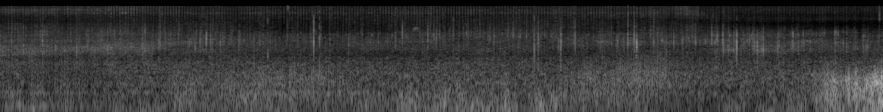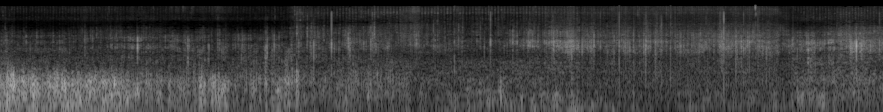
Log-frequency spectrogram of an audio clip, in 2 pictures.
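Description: Wind rumbling on the microphone with crackly crunching of gravel on a dirt track, the rumble growing louder for a few seconds about halfway through.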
